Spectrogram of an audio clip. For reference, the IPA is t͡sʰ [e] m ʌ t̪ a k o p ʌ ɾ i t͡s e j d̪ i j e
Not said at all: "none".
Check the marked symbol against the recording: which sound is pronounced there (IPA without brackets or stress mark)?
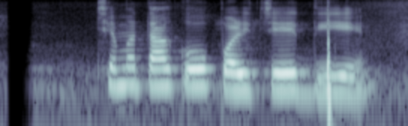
e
